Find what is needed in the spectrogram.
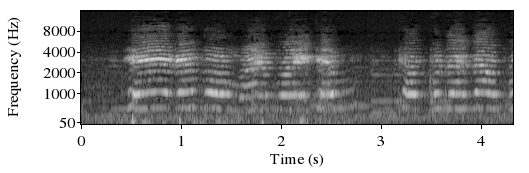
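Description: A young child singing into a toy keyboard's plug-in microphone, in several short phrases with a brief pause a little past the middle.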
